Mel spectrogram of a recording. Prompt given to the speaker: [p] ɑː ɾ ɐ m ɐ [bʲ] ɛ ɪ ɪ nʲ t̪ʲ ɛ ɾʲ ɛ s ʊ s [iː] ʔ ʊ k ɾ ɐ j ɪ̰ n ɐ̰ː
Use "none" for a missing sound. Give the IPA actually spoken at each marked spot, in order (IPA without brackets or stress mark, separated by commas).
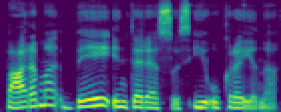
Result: p, bʲ, iː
